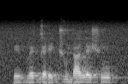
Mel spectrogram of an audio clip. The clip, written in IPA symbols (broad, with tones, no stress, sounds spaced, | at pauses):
e˨ b ɛ˨˦ ɡ ɛ˦˨ ɾ e˨˦ d͡ʒ u˦˨ j a˨˦ l ɛ˦˨ ʃ ũ˧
